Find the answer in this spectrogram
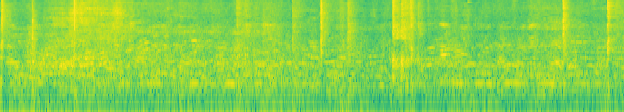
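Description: Meat cleaver chopping cow leg bone on a wooden chopping block: a run of sharp chops at uneven intervals, heard over the chatter of voices.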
